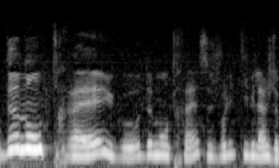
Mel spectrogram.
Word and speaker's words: Montret: ne seraient pas de mon trait je prononce donc bien le T que pouvez-vous leur dire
